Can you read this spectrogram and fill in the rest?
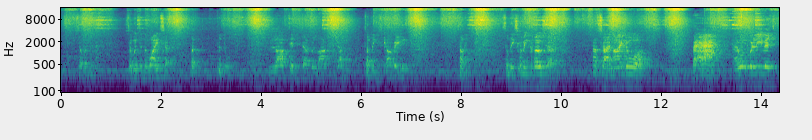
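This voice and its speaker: A man's voice: mid-range voice, little pitch movement, measured pace, long pauses, natural voice. An actor playing a miserly, bitter old businessman with a blustering, snappish manner in a radio theater reading. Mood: frightened, suspicious. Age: older. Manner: blustering, snappish, stammering when rattled. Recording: echoey distant stage recording, faint noise.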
